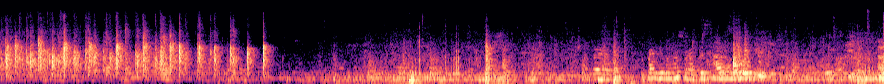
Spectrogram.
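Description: Audience applause at a Congo Support Group celebration with Congolese mothers: dense, lively clapping for about four seconds, then a voice speaks over quieter room noise and scattered sounds.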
